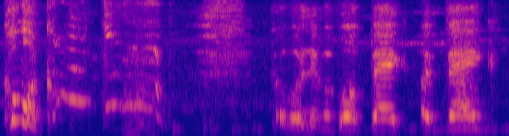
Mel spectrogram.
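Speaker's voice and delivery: high squealed, loud begging; desperate pleading. Real, not acted. Fan begging Liverpool to come on, desperate pleading. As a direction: plead loudly with your team, voice shooting up.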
